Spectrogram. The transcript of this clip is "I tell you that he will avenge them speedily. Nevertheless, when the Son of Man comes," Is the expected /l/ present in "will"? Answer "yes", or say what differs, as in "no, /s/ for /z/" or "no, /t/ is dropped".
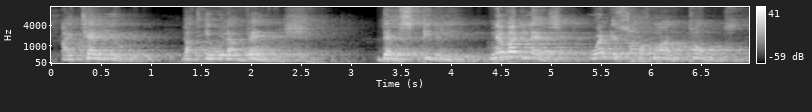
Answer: yes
